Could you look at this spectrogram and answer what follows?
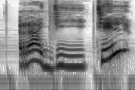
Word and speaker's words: родитель: So here we have a rule, a Russian pronunciation rule, which is called the unstressed о rule. So in this word, the vowel о is unstressed because the stress falls on e, родитель.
